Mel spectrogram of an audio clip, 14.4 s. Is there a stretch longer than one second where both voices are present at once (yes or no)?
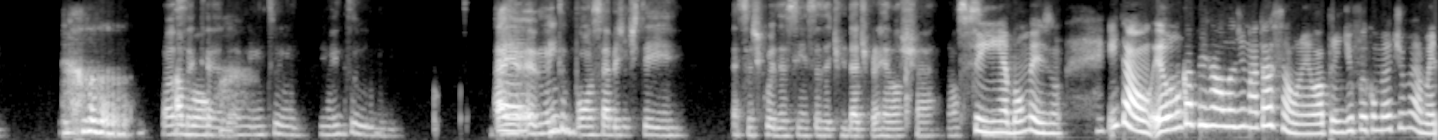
no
